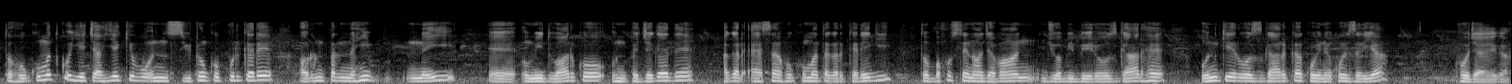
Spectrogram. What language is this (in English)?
Urdu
